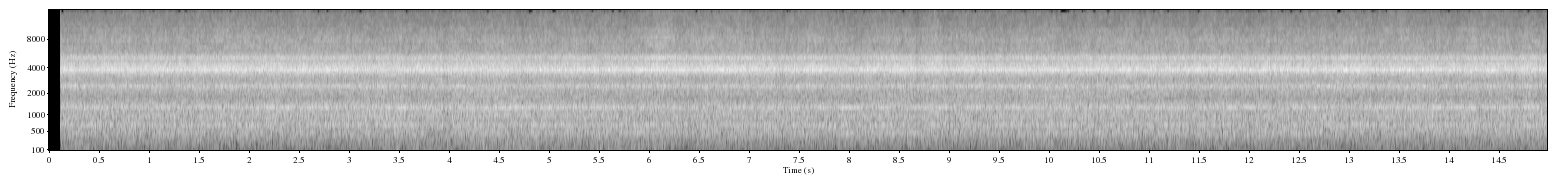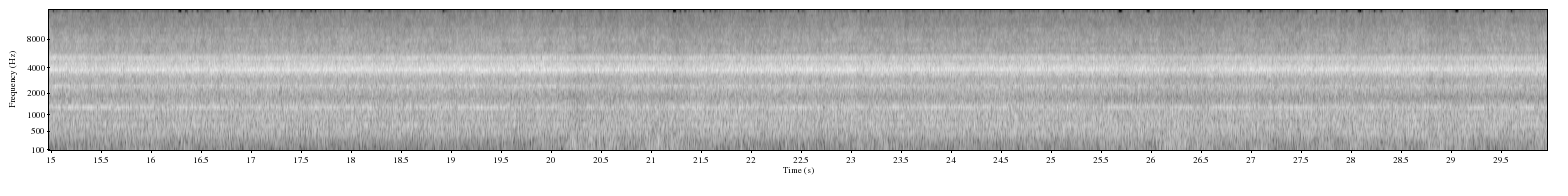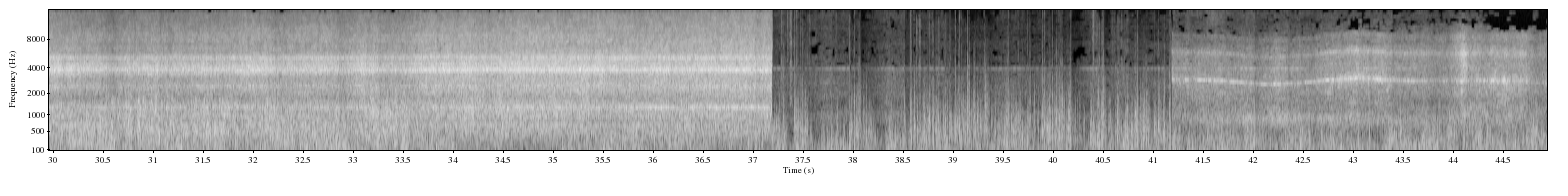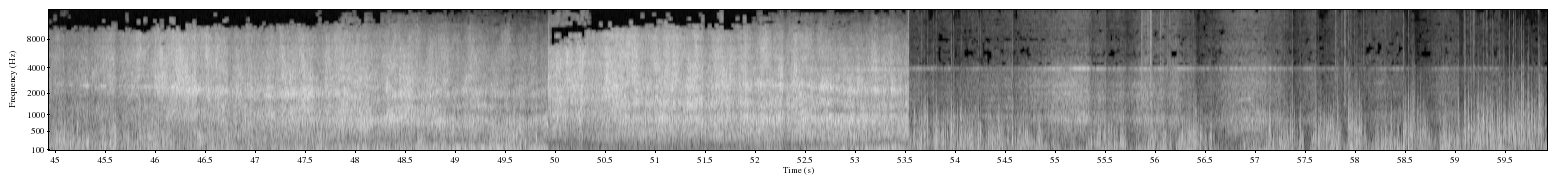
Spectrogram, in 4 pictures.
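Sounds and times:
jet engine high-pitched whine: 0:00.1 - 0:59.9
deep rumble: 0:37.2 - 0:59.9.

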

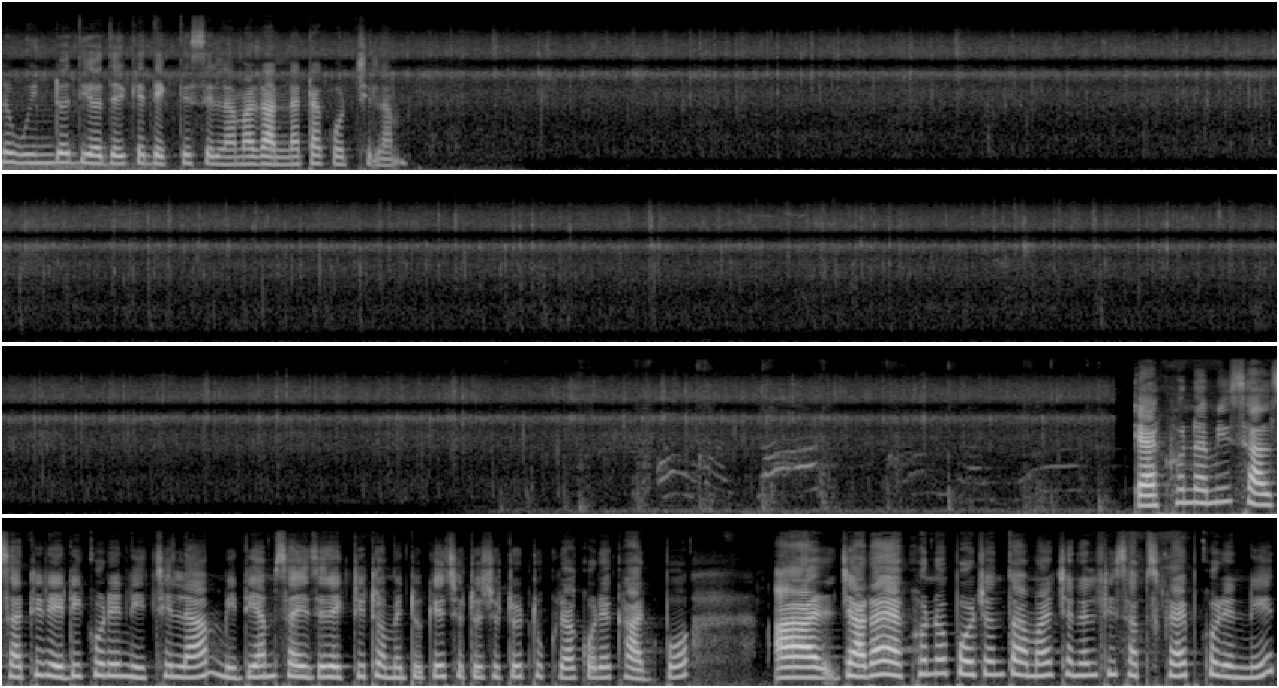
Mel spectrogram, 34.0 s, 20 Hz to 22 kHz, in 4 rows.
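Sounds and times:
light crackle: 0:00.0 - 0:26.1
faint steady hiss: 0:00.0 - 0:34.0.

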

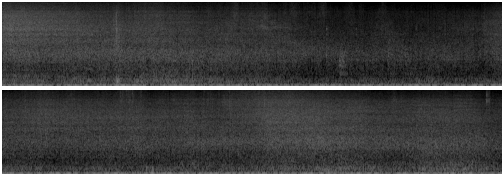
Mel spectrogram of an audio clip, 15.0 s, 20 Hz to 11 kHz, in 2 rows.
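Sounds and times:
surf washing: 0:00.0 - 0:15.0
wind buffeting microphone: 0:00.0 - 0:15.0.

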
